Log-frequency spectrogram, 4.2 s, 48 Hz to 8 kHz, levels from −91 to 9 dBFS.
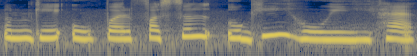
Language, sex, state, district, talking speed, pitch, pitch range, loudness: Hindi, female, Punjab, Fazilka, 85 wpm, 240 Hz, 225-255 Hz, -13 LUFS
